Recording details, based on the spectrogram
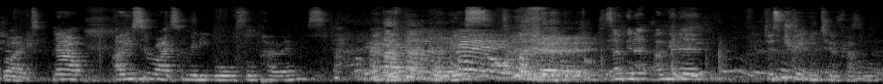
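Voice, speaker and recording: A woman's voice: on the high side, unhurried, hardly any pauses, a crowd in the background. Echoey, far-off woman reading on stage. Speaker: amateur performer reading her teenage diary on stage. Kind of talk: comic confessional reading to a live audience. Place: indoor live show in London, audience laughing behind. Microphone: distant phone camera in the audience. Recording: echoey, noisy live venue recorded from far off.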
